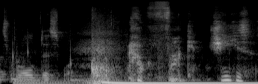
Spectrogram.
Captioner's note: electronic whooshing; heavy thud echoing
